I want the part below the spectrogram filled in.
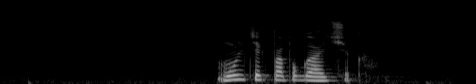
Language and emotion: Russian, positive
